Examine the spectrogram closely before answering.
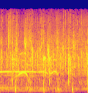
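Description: An audience applauds steadily, a dense wash of many hands clapping at moderate loudness, with a faint sustained whistle-like tone running underneath.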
